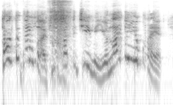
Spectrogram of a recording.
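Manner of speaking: high-pitched comic salesman; old SNL sketch voice. Retold or imitated. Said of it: "That voice from the old S N L sketch".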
